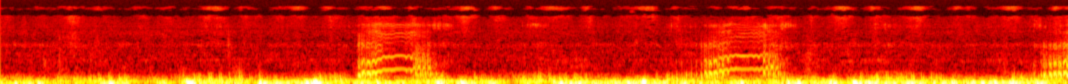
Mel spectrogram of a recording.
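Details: Pet cat Luna, whose purr grows louder with age, rumbling low and constant as she asks to be petted, breaking into two clear meows about two and a half seconds apart.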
